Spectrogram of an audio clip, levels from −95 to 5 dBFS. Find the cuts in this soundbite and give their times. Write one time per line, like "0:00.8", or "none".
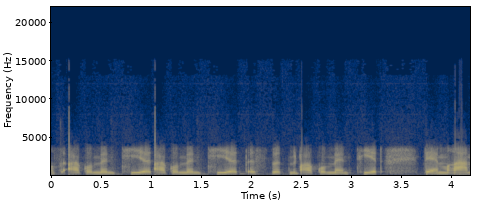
0:01.0
0:02.5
